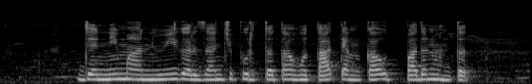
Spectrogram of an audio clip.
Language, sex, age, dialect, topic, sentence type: Marathi, female, 18-24, Southern Konkan, agriculture, statement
